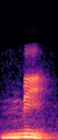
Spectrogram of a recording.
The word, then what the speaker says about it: knee: So the first one is knee. So the knee has silent K.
